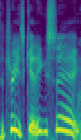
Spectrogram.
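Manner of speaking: very high, sobbing, bawling wail. Retelling a skit where a character sobs over a tree: imitating someone bawling. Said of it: "He starts bawling".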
